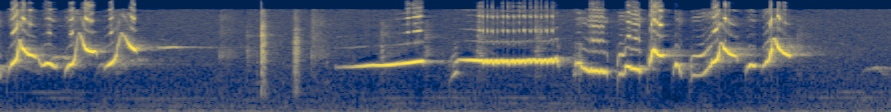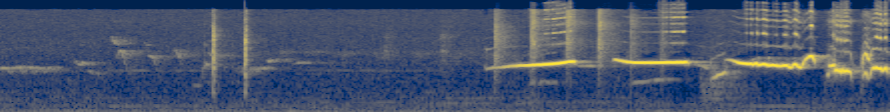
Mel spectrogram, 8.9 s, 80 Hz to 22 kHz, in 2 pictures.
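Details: White-rumped shama, Balak 6 type, lure song for catching birds: quick zigzag whistled notes, steady level whistles, a soft pause with clicks, then level whistles and rapid chirps again.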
